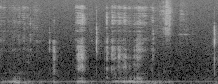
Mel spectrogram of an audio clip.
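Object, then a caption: Wax-coated scratch-art paper. A narrow dark tool tip scratches along thin lines on black wax-coated scratch-art paper lying on a table. Short, dry scraping strokes with brief bright edges come and go over a quiet, steady low hum.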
